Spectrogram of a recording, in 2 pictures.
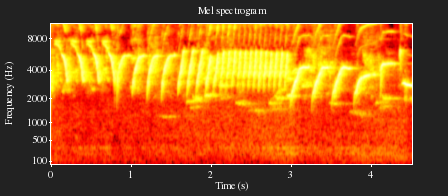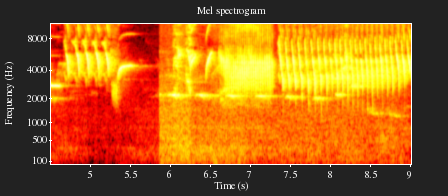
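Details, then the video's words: Canary song played to get quiet canaries singing again: rapid high trills and sweeping whistled notes, changing tour every few seconds, ending in a buzzy rattle over a steady whistle. "Kenari Gacor Speed Rapet Ampuh Buat Kenari Macet Jadi Ikut Gacor Lagi || Voice of Canary"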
